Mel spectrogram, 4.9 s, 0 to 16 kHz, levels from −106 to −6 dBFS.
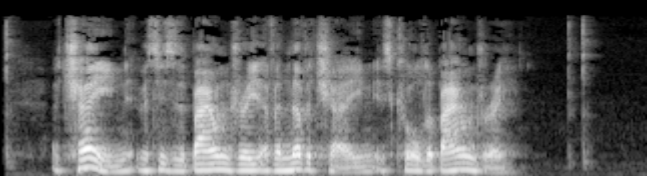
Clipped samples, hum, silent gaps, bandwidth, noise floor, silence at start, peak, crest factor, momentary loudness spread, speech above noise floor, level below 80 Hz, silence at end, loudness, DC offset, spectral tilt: under 0.1%; none; none; 11.5 kHz; -43 dBFS; 0.4 s; 0 dBFS; 18 dB; 10 LU; 27 dB; -54 dBFS; 1.05 s; -17 LUFS; under 0.1%; -5 dB/octave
